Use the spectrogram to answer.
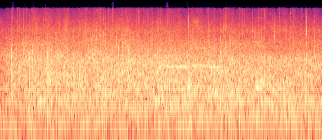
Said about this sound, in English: let's give our instrumentation or students a round of applause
